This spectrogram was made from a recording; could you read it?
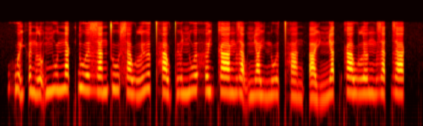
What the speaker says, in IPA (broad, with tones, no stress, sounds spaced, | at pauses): h w ə̰˧˨ j ʔ ə˧˩ n l o̰˧˨ ɲ u˧ n a˦˥ k̚ ɗ u˧ ə̯ z a˨˦ n t̪ u˧ s a̤˨˩ w l ɨ˧ ə̯ t̪ʰ a˧˩ w t̪ ɨ̤˨˩ ə̯ ɲ u˧ ə̯ h ə˧ j k aː˧ ŋ z a̰˧˨ w ɲ a̤˨˩ j n ṳ˨˩ ə̯ t̪ʰ a̤˨˩ n ʔ a˧˩ j ɲ a˦˥ t̚ k a˧ w l əː˧ ŋ z a˦˥ t̚ z a˦˥ k̚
